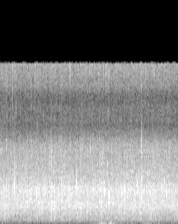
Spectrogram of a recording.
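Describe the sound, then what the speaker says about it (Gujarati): Heavy unseasonal rain falls during a thunderstorm in a village in Dediapada taluka, Gujarat. The downpour makes a steady, close roar, with a few soft low thumps near the middle and no speech. "ગાજવીજ સાથે બહુ ભારે વરસાદ છે."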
